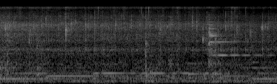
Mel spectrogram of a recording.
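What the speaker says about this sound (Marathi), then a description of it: "जिरे मोहरी तडतडून झालेली आहे यामध्ये लसूण घालून घेऊया" Steady, bright sizzle of garlic frying in hot oil after cumin and mustard seeds have spluttered, close and continuous, with a few faint clinks of a utensil against the pan.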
